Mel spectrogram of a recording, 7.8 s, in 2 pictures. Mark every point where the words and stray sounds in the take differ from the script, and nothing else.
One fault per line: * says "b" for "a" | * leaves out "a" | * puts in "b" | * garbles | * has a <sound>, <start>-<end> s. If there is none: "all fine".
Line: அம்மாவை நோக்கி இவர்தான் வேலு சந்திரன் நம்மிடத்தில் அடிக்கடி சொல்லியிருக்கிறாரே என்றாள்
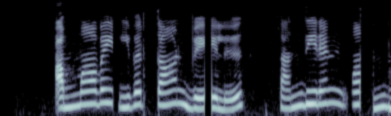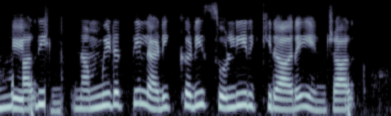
* leaves out "நோக்கி"
* has a dropout, 2.0-2.1 s
* garbles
